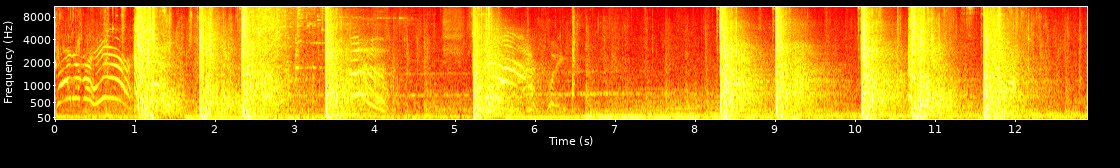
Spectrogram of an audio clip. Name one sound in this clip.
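Pistol shots bang loudly, one after another, with a ringing echo.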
